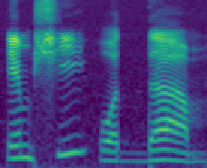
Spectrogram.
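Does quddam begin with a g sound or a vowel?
vowel. The word quddam begins with a vowel. "মিশরের আঞ্চলিক হলো এমশি ওদ্দাম"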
